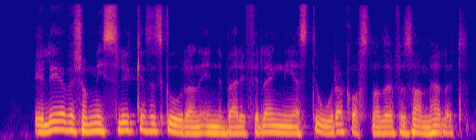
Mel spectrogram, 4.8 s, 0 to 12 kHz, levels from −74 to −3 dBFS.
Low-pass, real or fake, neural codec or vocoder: 10.8 kHz; fake; codec, 24 kHz, 0.9 kbps, DualCodec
